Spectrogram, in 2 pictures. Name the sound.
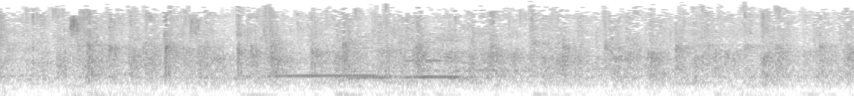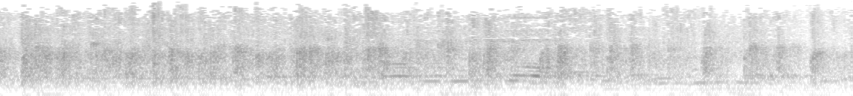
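audience clapping hands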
